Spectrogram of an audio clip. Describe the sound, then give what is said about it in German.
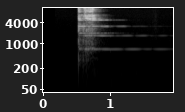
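A single bright clink of glasses touching in a toast, clear, with a ringing tone that lingers and slowly fades over about a second and a half. “Prost.”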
